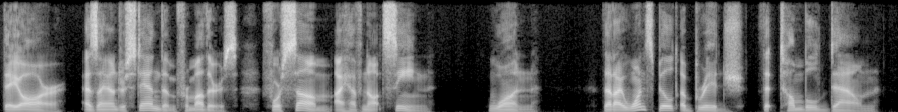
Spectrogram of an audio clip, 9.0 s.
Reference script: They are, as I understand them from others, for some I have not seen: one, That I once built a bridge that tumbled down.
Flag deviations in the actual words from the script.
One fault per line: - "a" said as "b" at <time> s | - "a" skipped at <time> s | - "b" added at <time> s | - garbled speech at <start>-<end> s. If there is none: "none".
none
